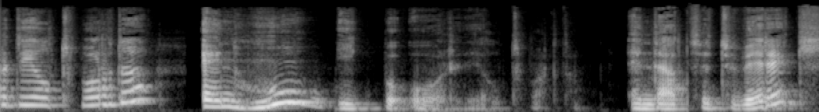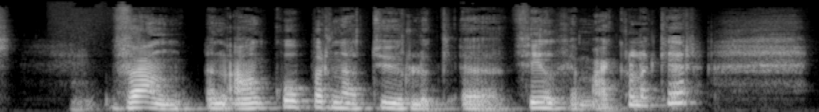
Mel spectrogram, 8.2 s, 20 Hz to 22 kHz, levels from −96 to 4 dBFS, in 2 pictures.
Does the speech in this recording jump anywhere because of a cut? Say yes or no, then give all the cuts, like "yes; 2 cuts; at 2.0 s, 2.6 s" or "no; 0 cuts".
yes; 4 cuts; at 0.9 s, 1.7 s, 3.0 s, 3.4 s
